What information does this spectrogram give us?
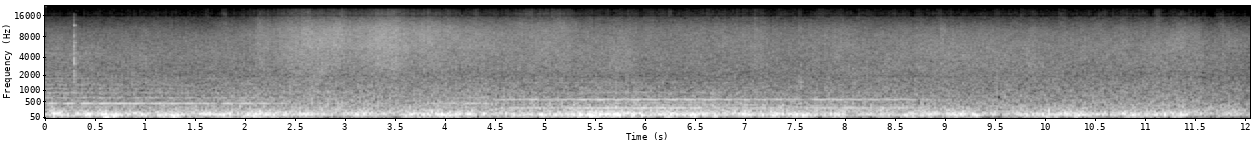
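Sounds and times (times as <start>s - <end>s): held low tone: 0.0s - 9.5s
rumbling wind: 0.0s - 11.9s
ocean surf: 0.0s - 12.0s
wind on microphone: 0.0s - 12.0s.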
